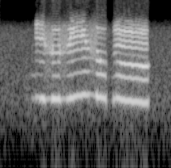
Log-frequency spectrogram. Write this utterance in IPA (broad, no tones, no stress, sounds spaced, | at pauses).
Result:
ɠ i z ɯ z ĩ z o ɠ õ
